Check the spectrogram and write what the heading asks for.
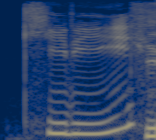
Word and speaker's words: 길이: It's 길 and 이, but it's, you can pronounce it as 길이.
